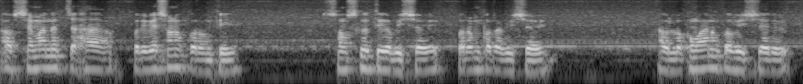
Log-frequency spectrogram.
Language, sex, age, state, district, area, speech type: Odia, male, 45-60, Odisha, Nabarangpur, urban, spontaneous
